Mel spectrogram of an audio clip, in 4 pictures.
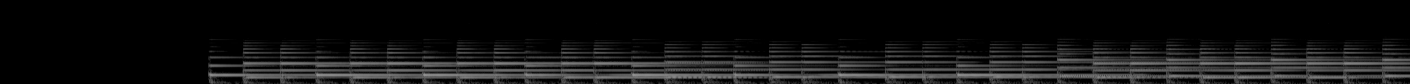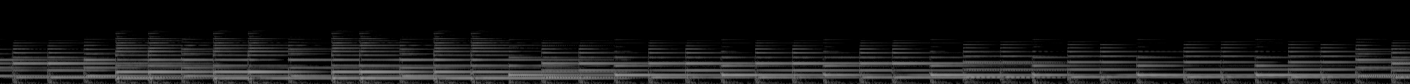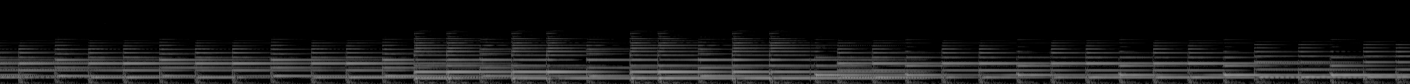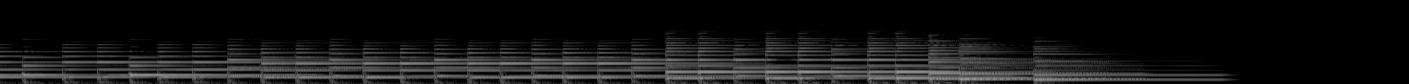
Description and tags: A simple piano melody created for the Music Stock of CANES Produções.
It's an easy-to-edit loop, a beautiful and simple melody, can fit many emotional scenes.
beautiful, classic, clean, improvised, loop, loops, melancholic, music, piano, song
